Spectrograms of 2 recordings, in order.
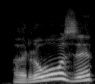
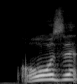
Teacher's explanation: garganta aqui você escuta você tem que escutar a vibração então ou você vai dizer ros colocando na ponta da língua Ou você vai dizer rosa na garganta mas nunca como se fosse o h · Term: r consonantal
